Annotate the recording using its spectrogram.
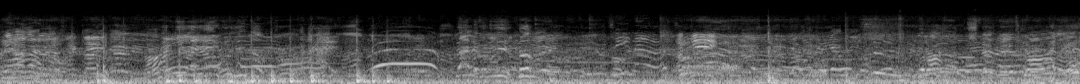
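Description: A crowd of young people chatter and call out nearby.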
